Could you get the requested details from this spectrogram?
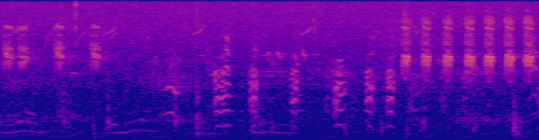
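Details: Red-wattled lapwing in Sariska Tiger Reserve, Aravali Hills, gives a burst of sharp, high, repeated alarm-type notes, about six in quick succession, after a stretch of low human voices talking.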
